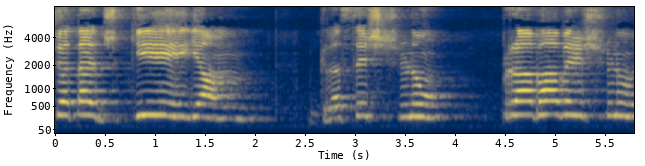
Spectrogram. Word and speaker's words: विष्णु: चौथा चरण वापस, ग्रसिष्णु प्रभ विष्णु च। वापस, ग्रसिष्णु प्रभ विष्णु च, यहाँ पर विष्णु ना बोले अण है, अण इसलिए उच्चारण क्लियर है।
